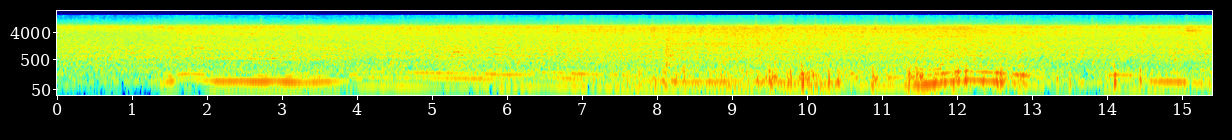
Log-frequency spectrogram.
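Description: Water gushes and splashes steadily across a paved street.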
